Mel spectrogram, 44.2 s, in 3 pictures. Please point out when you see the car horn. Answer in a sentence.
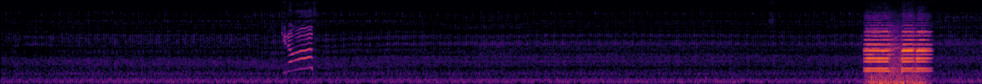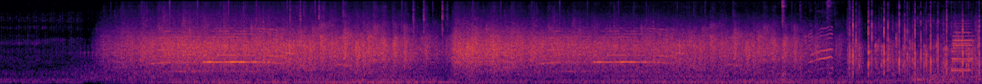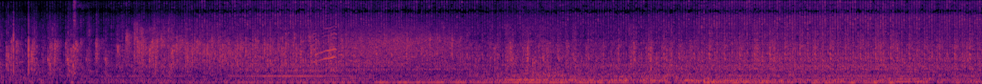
The car horn can be heard from 12.9 to 14.0 s and from 28.9 to 29.4 s.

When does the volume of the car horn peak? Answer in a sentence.
The loudest moment of the car horn is at 14 seconds.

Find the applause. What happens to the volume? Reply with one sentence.
The volume of the applause goes down.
